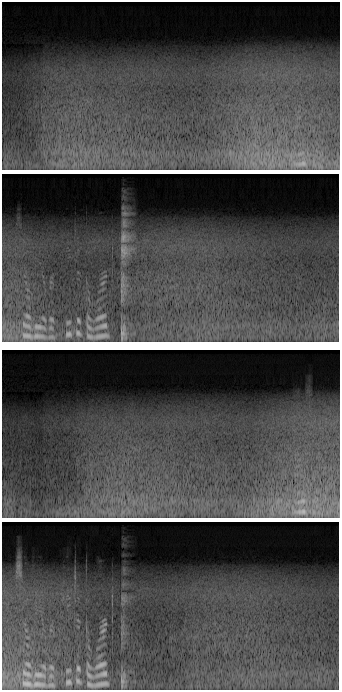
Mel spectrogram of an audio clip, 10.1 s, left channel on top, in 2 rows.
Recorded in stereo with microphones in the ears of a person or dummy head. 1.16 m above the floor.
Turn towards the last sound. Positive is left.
turn(degrees=35)  # may be behind; listen again after turning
